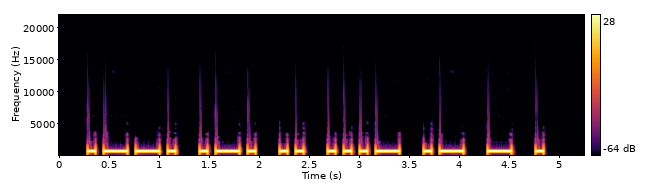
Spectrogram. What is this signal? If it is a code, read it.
Morse code, heard as a keyed tone, about 15 wpm, 700 Hz. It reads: PRIVATE
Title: Top 751-1000 Words 15wpm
